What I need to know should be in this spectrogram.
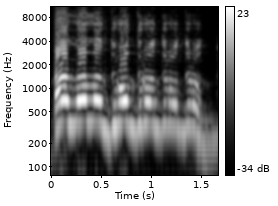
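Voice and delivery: high, loud rapid repetition; panicked alarm. Real, not acted. Player spotting a drone, panicked yelling. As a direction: yelp the warning in a panic, then ease off.

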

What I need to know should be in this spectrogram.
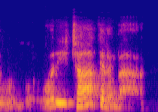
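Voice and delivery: high, startled retold reply; shocked disbelief. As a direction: suddenly jump up in pitch, disbelieving. Retelling his shocked reply to Ditka.

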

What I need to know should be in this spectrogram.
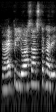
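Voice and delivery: high, coaxing mum voice; mother coaxing her crying daughter during nail paint. Real, not acted. Mother soothing crying baby.

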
